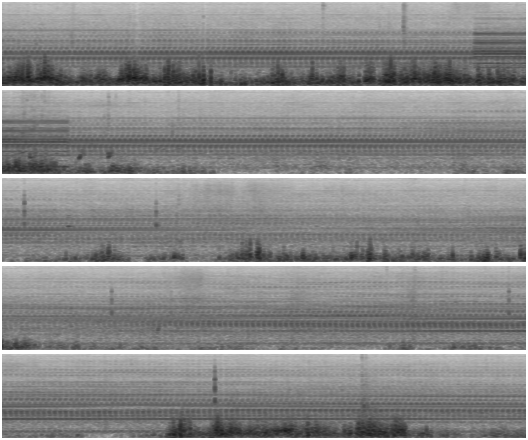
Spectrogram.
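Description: Wind buffeting the microphone in irregular gusts, heaviest in the first several seconds and again midway and near the end, over a steady mechanical whine. A brief higher tone comes in about six seconds in.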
